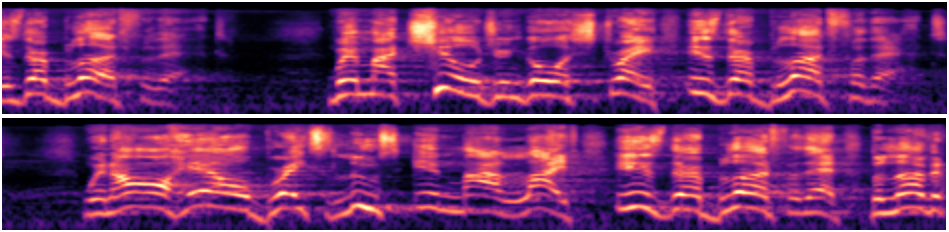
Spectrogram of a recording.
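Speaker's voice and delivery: fervent preacher building in force; impassioned preaching. Acted. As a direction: rouse the congregation with urgent repeated questions.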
